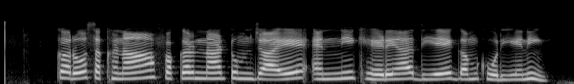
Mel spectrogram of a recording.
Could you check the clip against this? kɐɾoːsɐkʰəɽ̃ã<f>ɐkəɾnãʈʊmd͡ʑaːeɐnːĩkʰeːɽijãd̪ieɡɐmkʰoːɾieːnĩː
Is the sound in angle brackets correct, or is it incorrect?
correct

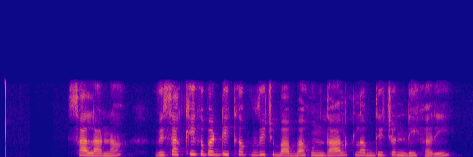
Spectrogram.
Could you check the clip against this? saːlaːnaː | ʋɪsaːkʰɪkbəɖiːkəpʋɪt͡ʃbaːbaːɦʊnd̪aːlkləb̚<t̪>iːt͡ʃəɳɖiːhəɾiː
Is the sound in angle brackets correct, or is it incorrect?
incorrect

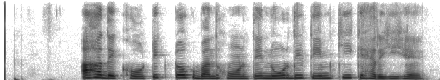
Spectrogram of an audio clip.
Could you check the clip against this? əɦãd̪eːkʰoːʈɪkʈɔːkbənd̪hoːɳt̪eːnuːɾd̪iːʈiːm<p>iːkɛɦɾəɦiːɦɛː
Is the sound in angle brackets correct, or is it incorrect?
incorrect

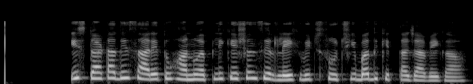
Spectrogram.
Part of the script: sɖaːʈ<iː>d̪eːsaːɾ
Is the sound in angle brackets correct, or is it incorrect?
incorrect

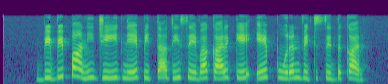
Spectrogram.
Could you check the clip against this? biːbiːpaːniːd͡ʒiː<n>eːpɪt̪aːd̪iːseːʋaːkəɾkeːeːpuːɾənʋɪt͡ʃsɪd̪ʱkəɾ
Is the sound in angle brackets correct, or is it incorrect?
correct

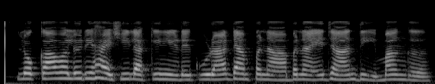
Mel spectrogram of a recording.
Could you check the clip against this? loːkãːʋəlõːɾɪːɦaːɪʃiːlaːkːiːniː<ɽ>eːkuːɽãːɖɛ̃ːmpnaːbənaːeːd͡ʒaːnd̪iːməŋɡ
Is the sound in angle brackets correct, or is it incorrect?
correct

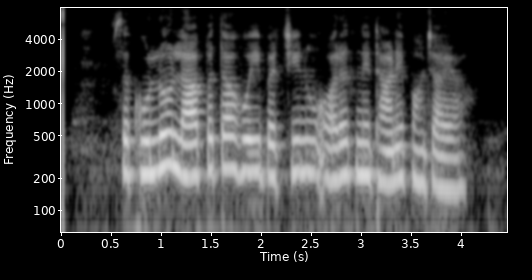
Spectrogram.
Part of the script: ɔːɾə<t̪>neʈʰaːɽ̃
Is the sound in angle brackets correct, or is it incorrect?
correct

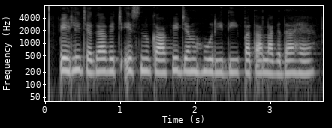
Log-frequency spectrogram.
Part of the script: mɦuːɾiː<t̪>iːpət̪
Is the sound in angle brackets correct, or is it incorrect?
incorrect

